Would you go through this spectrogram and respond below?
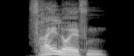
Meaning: dative plural of Freilauf
- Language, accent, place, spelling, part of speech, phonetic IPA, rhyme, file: German, Germany, Berlin, Freiläufen, noun, [ˈfʁaɪ̯ˌlɔɪ̯fn̩], -aɪ̯lɔɪ̯fn̩, De-Freiläufen.ogg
